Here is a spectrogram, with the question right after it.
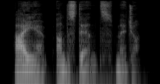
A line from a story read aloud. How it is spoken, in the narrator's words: Wolf said quietly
